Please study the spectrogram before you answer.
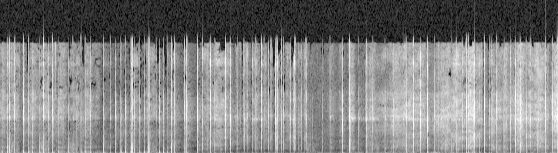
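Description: Fingertips and nails tap rapidly on a small, closed, pale wooden Mikado box, a hollow box that holds sticks. The result is a dense stream of short, dry clicks with a hollow low knock beneath, some taps sharper and brighter where the nails strike. The taps stop almost instantly, with brief, quieter gaps between bursts.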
